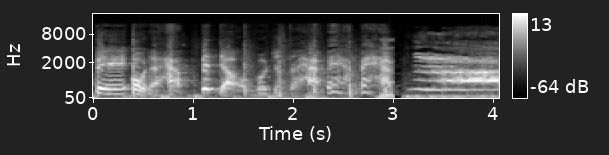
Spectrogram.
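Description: A dog yelps excitedly.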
